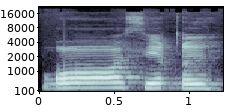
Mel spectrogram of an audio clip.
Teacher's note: وقف کی صورت میں قاف پر قلقلہ ہوگا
